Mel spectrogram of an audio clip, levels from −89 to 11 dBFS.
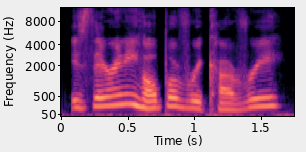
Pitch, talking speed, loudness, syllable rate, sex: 210 Hz, 205 wpm, -16 LUFS, 7.0 syllables/s, female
